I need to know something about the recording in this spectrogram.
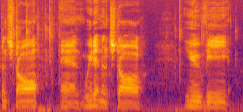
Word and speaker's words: Uvicorn: and we didn't install Uvicorn. I always want to say unicorn, but it's like Uvicorn. However you pronounce it, Uvicorn, I guess.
